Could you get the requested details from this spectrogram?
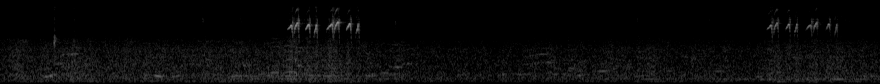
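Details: Cinereous tit singing in a natural recording meant as a lure for other birds: two brief bursts of about five sharp, very high notes, several seconds apart, against quiet background noise.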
